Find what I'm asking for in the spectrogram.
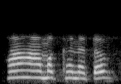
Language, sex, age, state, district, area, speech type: Sindhi, female, 18-30, Delhi, South Delhi, urban, conversation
